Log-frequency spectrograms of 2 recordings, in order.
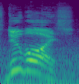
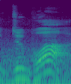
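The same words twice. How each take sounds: First: The name is said the English way. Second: The name is said the French way. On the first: This is how the locals actually say the name. "No, it's Dubois" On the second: This is how the name would be said in French. "because that's a French pronunciation"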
